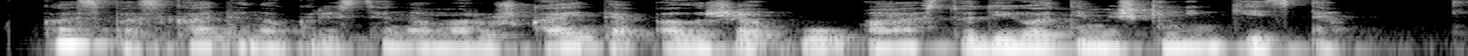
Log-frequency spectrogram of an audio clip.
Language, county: Lithuanian, Vilnius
